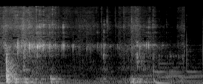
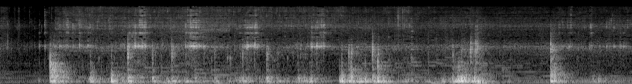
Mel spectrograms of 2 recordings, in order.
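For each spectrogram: First: Bright clinks and a metallic rattle as hard dry ice chunks knock around loose inside a steel tank. Second: Rocking a steel tank gives a low wet slosh with dull knocks of solid chunks inside.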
